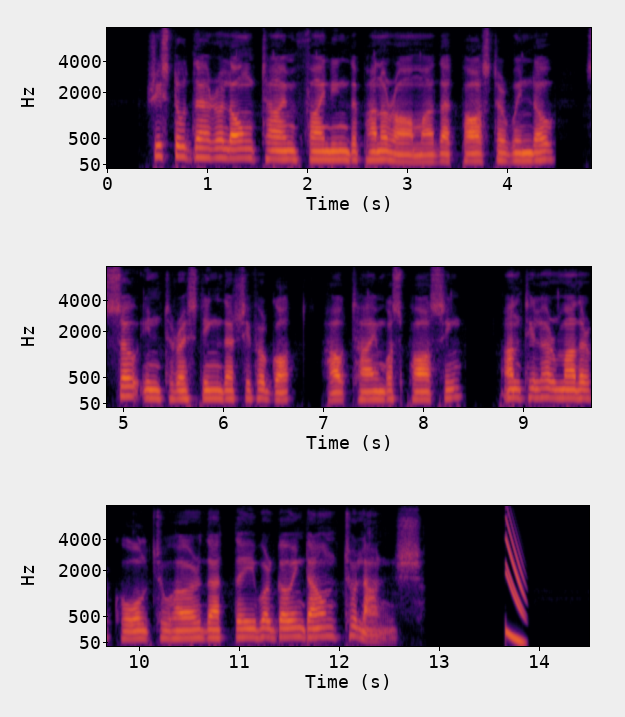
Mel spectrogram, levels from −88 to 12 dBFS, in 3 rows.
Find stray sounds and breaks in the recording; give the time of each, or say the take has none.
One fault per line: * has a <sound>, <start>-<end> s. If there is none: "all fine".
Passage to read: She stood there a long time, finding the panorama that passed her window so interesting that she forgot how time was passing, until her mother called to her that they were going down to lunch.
* has a chirp, 13.7-13.9 s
